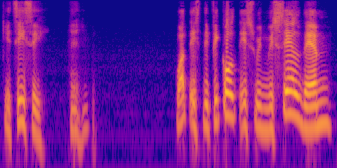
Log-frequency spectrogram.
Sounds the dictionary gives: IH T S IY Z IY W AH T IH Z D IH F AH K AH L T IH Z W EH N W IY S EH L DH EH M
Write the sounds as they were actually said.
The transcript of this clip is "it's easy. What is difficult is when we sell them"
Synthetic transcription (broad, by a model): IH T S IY S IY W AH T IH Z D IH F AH K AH L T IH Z W EH N W IY S EH L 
